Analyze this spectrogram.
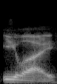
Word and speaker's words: Eli: And we pronounce it Eli.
